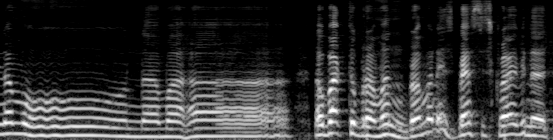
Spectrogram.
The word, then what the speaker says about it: Brahman: Well, it's spelled Brahman. Brahman.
